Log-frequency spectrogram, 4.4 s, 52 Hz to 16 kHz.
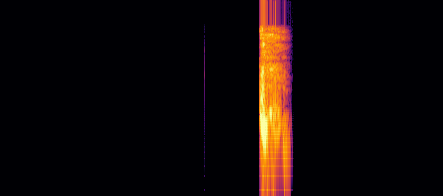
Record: cough_length: 4.4 s
cough_amplitude: 23631
cough_signal_mean_std_ratio: 0.12
survey_phase: beta (2021-08-13 to 2022-03-07)
age: 65+
gender: Female
wearing_mask: 'No'
symptom_none: true
smoker_status: Never smoked
respiratory_condition_asthma: false
respiratory_condition_other: false
recruitment_source: REACT
submission_delay: 2 days
covid_test_result: Negative
covid_test_method: RT-qPCR
influenza_a_test_result: Negative
influenza_b_test_result: Negative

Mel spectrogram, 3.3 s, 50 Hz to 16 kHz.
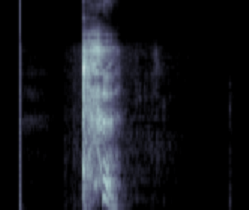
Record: cough_length: 3.3 s
cough_amplitude: 31397
cough_signal_mean_std_ratio: 0.27
survey_phase: beta (2021-08-13 to 2022-03-07)
age: 65+
gender: Female
wearing_mask: 'No'
symptom_runny_or_blocked_nose: true
smoker_status: Ex-smoker
respiratory_condition_asthma: false
respiratory_condition_other: false
recruitment_source: REACT
submission_delay: 5 days
covid_test_result: Negative
covid_test_method: RT-qPCR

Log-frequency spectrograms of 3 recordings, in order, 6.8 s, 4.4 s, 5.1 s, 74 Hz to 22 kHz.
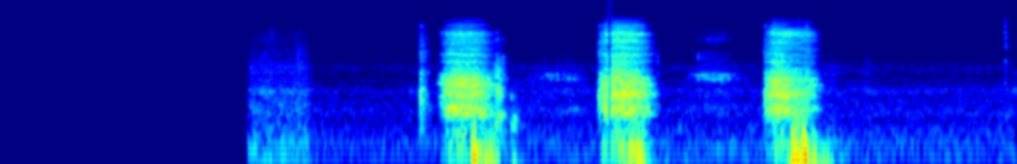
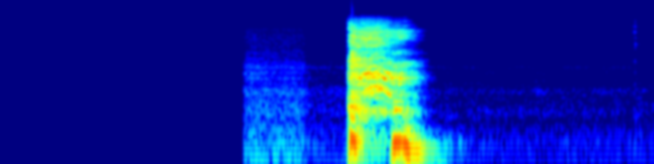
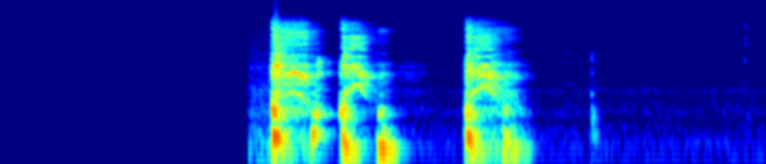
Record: exhalation_length: 6.8 s
exhalation_amplitude: 8292
exhalation_signal_mean_std_ratio: 0.34
cough_length: 4.4 s
cough_amplitude: 24939
cough_signal_mean_std_ratio: 0.28
three_cough_length: 5.1 s
three_cough_amplitude: 26028
three_cough_signal_mean_std_ratio: 0.31
survey_phase: beta (2021-08-13 to 2022-03-07)
age: 65+
gender: Male
wearing_mask: 'No'
symptom_none: true
smoker_status: Ex-smoker
respiratory_condition_asthma: false
respiratory_condition_other: false
recruitment_source: REACT
submission_delay: 3 days
covid_test_result: Negative
covid_test_method: RT-qPCR
influenza_a_test_result: Unknown/Void
influenza_b_test_result: Unknown/Void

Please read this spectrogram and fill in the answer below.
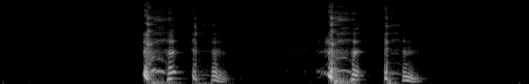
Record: cough_length: 5.3 s
cough_amplitude: 16505
cough_signal_mean_std_ratio: 0.3
survey_phase: alpha (2021-03-01 to 2021-08-12)
age: 65+
gender: Female
wearing_mask: 'No'
symptom_none: true
smoker_status: Ex-smoker
respiratory_condition_asthma: false
respiratory_condition_other: false
recruitment_source: REACT
submission_delay: 2 days
covid_test_result: Negative
covid_test_method: RT-qPCR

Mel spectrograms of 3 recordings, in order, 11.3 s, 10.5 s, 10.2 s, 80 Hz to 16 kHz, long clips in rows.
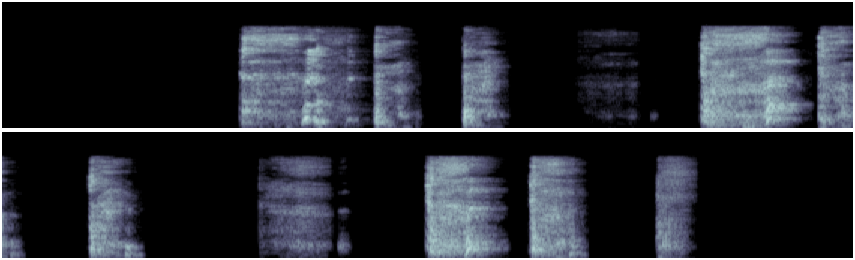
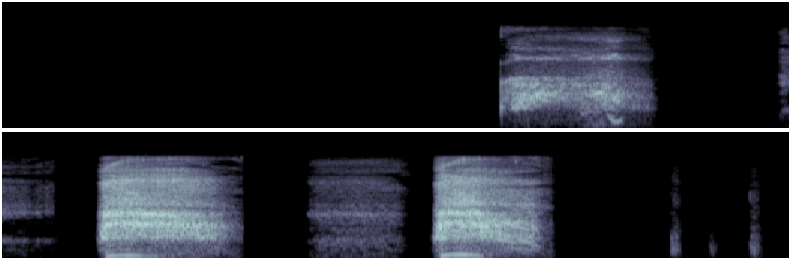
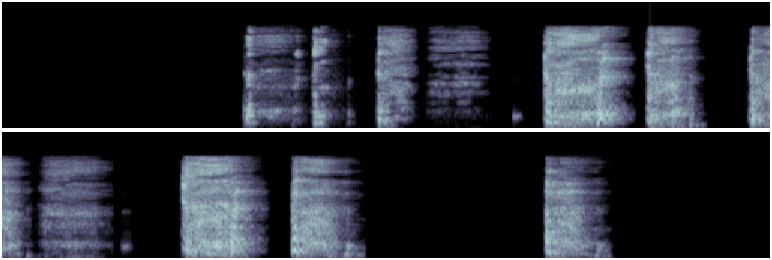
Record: three_cough_length: 11.3 s
three_cough_amplitude: 31397
three_cough_signal_mean_std_ratio: 0.39
exhalation_length: 10.5 s
exhalation_amplitude: 32767
exhalation_signal_mean_std_ratio: 0.34
cough_length: 10.2 s
cough_amplitude: 32768
cough_signal_mean_std_ratio: 0.4
survey_phase: alpha (2021-03-01 to 2021-08-12)
age: 45-64
gender: Female
wearing_mask: 'No'
symptom_cough_any: true
symptom_new_continuous_cough: true
symptom_shortness_of_breath: true
symptom_fatigue: true
symptom_onset: 8 days
smoker_status: Current smoker (11 or more cigarettes per day)
respiratory_condition_asthma: false
respiratory_condition_other: false
recruitment_source: Test and Trace
submission_delay: 1 day
covid_test_result: Positive
covid_test_method: RT-qPCR
covid_ct_value: 38.1
covid_ct_gene: N gene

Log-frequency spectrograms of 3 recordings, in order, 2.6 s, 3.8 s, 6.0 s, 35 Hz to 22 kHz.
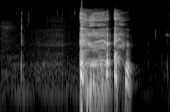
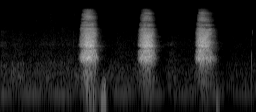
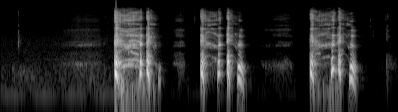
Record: cough_length: 2.6 s
cough_amplitude: 32768
cough_signal_mean_std_ratio: 0.28
exhalation_length: 3.8 s
exhalation_amplitude: 11048
exhalation_signal_mean_std_ratio: 0.33
three_cough_length: 6.0 s
three_cough_amplitude: 32768
three_cough_signal_mean_std_ratio: 0.27
survey_phase: beta (2021-08-13 to 2022-03-07)
age: 45-64
gender: Female
wearing_mask: 'No'
symptom_cough_any: true
symptom_sore_throat: true
symptom_fatigue: true
symptom_fever_high_temperature: true
symptom_onset: 2 days
smoker_status: Never smoked
respiratory_condition_asthma: false
respiratory_condition_other: false
recruitment_source: Test and Trace
submission_delay: 1 day
covid_test_result: Positive
covid_test_method: RT-qPCR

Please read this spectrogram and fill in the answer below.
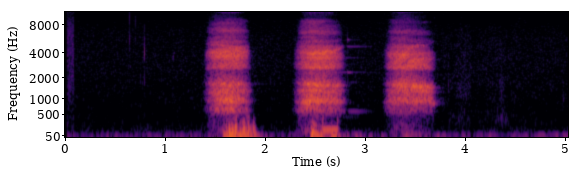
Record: exhalation_length: 5.0 s
exhalation_amplitude: 2103
exhalation_signal_mean_std_ratio: 0.41
survey_phase: beta (2021-08-13 to 2022-03-07)
age: 18-44
gender: Male
wearing_mask: 'No'
symptom_cough_any: true
symptom_runny_or_blocked_nose: true
symptom_sore_throat: true
symptom_fatigue: true
symptom_headache: true
symptom_onset: 3 days
smoker_status: Never smoked
respiratory_condition_asthma: false
respiratory_condition_other: false
recruitment_source: Test and Trace
submission_delay: 2 days
covid_test_result: Positive
covid_test_method: RT-qPCR
covid_ct_value: 32.3
covid_ct_gene: N gene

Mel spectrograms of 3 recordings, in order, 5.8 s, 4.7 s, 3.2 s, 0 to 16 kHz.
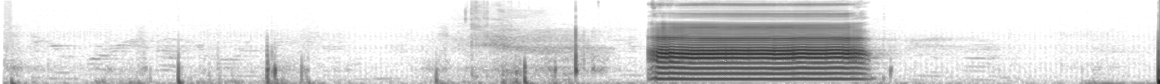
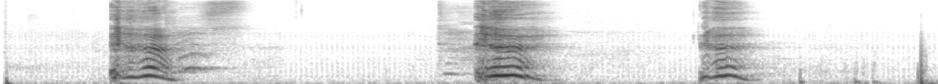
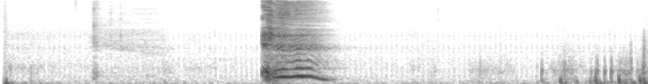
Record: exhalation_length: 5.8 s
exhalation_amplitude: 6627
exhalation_signal_mean_std_ratio: 0.36
three_cough_length: 4.7 s
three_cough_amplitude: 3872
three_cough_signal_mean_std_ratio: 0.35
cough_length: 3.2 s
cough_amplitude: 2295
cough_signal_mean_std_ratio: 0.31
survey_phase: beta (2021-08-13 to 2022-03-07)
age: 18-44
gender: Female
wearing_mask: 'No'
symptom_cough_any: true
symptom_runny_or_blocked_nose: true
symptom_shortness_of_breath: true
symptom_sore_throat: true
symptom_fatigue: true
symptom_onset: 4 days
smoker_status: Never smoked
respiratory_condition_asthma: false
respiratory_condition_other: false
recruitment_source: Test and Trace
submission_delay: 2 days
covid_test_result: Positive
covid_test_method: RT-qPCR
covid_ct_value: 28.1
covid_ct_gene: ORF1ab gene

